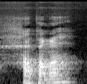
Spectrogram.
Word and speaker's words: ghapama: And this is I'm sure I'm going to mispronounce it, but I believe it's ghapama.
